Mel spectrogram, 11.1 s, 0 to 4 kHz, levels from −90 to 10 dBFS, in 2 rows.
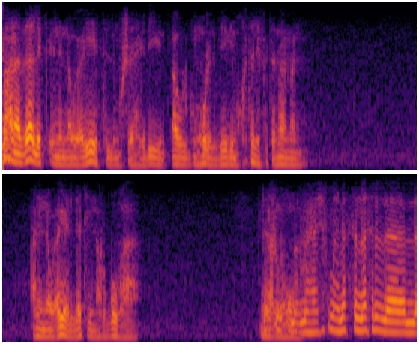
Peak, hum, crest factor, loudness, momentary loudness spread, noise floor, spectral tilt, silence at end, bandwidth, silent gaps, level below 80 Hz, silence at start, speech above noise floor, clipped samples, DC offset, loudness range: -2 dBFS; none; 20 dB; -24 LUFS; 13 LU; -59 dBFS; -12 dB/octave; 0 s; 3.6 kHz; none; -44 dBFS; 0 s; 37 dB; under 0.1%; under 0.1%; 7 LU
